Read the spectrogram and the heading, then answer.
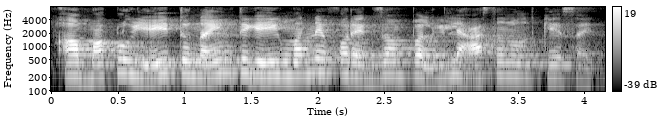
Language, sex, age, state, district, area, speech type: Kannada, female, 30-45, Karnataka, Hassan, rural, spontaneous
